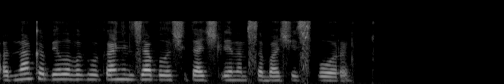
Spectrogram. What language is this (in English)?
Russian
